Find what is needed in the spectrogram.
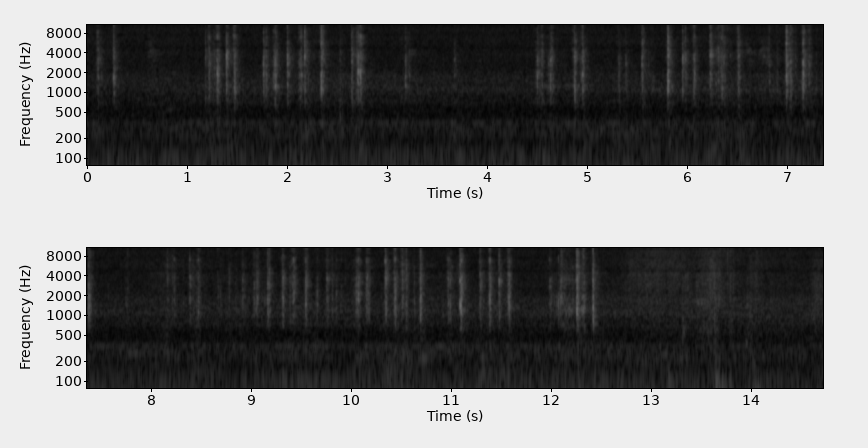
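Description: Typing: irregular runs of quick clicking taps with short pauses between them, over a low steady hum.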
